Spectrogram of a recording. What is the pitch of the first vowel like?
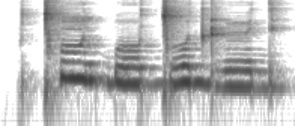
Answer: high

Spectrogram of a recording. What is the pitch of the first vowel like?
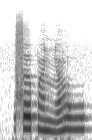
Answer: high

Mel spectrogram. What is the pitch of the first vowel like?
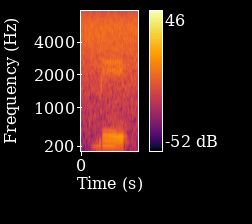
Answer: low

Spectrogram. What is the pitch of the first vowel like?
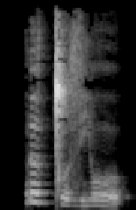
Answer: high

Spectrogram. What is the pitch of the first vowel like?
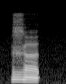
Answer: low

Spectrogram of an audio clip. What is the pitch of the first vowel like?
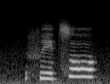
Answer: low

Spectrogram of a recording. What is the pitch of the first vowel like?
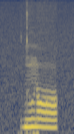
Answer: high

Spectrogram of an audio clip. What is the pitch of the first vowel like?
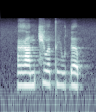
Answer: rising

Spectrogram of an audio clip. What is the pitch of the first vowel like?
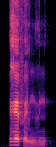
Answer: high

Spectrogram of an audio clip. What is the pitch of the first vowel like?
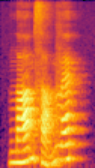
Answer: rising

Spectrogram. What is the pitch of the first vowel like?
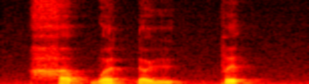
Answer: rising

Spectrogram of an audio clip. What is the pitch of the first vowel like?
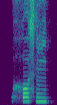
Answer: high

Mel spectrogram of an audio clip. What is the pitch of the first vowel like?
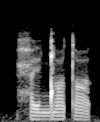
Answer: high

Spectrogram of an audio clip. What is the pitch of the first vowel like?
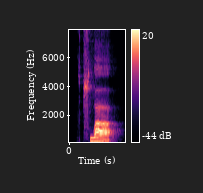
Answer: falling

